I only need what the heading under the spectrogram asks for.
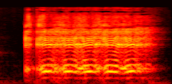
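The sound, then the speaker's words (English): A person imitates a goat, letting out a single loud, wavering bleat that lasts under a second, with no other sound around it. “Did you guys know I can do a really good goat sound, actually?”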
